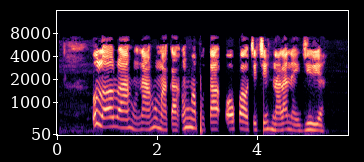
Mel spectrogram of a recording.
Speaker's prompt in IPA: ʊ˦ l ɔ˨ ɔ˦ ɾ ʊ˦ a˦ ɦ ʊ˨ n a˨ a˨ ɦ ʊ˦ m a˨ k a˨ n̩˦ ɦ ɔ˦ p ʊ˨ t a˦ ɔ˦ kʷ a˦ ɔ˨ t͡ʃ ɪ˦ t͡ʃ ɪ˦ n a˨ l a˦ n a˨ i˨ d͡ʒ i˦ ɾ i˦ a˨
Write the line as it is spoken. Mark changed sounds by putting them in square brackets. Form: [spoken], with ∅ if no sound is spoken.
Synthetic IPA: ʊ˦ l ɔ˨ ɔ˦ ɾ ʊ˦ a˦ ɦ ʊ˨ n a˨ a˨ ɦ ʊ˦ m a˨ k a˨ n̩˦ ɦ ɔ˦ p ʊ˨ t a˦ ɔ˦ kʷ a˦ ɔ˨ t͡ʃ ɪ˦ t͡ʃ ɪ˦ n a˨ l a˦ n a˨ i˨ d͡ʒ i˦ ɾ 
